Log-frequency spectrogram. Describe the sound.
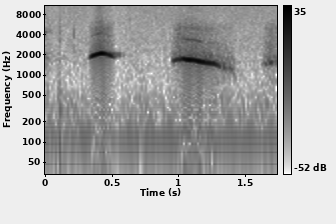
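A person whistles the tune of a rap song: a short clear note, then a longer note that slides down in pitch, then the start of a third. The whistling is moderately soft over a low steady hum.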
